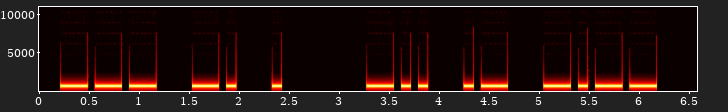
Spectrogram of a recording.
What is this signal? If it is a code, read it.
Morse code, heard as a keyed tone, about 14 wpm, spaced as for 12 wpm, 680 Hz. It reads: ONE DAY
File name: Morsekurs / Witze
